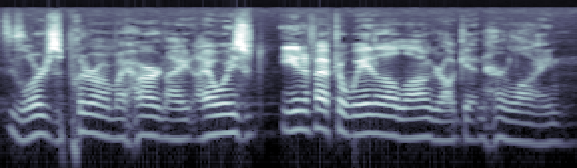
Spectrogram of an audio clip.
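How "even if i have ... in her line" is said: ordinary talk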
